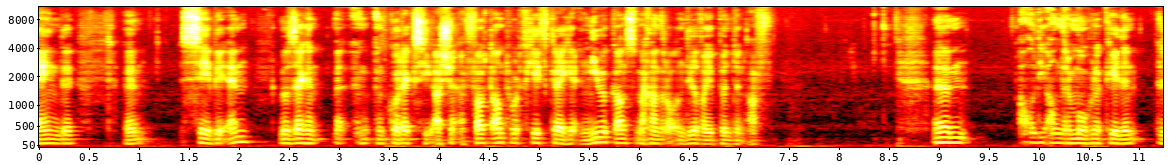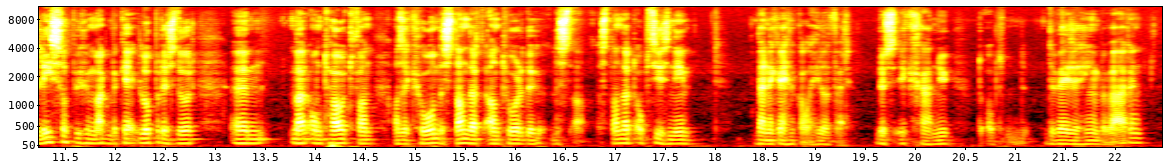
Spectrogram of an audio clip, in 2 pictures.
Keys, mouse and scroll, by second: 8.5 click, 18.0-18.9 scroll down 4, 21.4 click.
